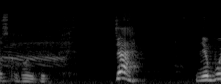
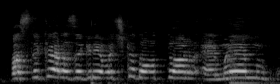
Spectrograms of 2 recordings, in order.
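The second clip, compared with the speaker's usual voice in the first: announcer voice; 6 semitones higher, 6 dB louder than usual. Pretend. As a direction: announce it like a show host. Announcing warmup bootcamp.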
